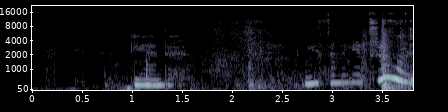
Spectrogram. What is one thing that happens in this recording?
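A young woman hums softly close by.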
